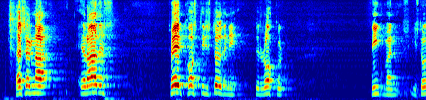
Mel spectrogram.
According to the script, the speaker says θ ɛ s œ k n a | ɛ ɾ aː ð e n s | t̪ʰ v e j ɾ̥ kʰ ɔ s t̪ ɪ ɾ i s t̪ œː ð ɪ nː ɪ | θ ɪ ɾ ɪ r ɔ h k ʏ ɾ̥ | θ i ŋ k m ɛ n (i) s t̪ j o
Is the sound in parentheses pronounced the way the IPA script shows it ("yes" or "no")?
yes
